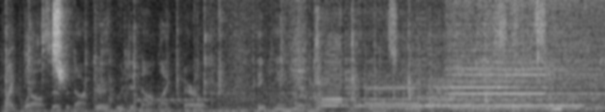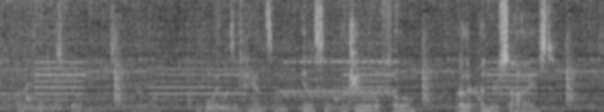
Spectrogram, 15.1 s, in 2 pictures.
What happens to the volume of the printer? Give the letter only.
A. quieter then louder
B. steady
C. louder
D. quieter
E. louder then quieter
D.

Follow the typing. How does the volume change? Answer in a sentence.
The loudness of the typing goes up, then down.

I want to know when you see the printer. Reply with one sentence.
The printer can be heard from 3.5 to 15.0 s.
